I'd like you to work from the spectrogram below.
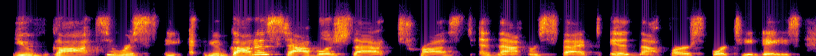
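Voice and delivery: usual speaking voice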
